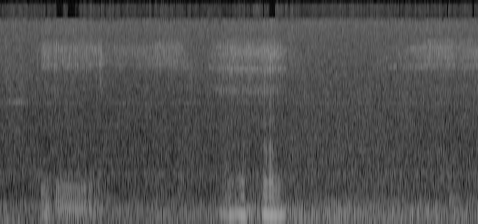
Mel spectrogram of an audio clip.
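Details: Snoring from Caramelosh, a house cat, as three low, buzzy breaths: one early, then two close together around the midpoint, the last the loudest, with faint room hiss between.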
